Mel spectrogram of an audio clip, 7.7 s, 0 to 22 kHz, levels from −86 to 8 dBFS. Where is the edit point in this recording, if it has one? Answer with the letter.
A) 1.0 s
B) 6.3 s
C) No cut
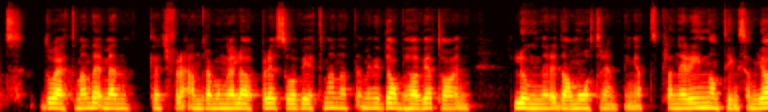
C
